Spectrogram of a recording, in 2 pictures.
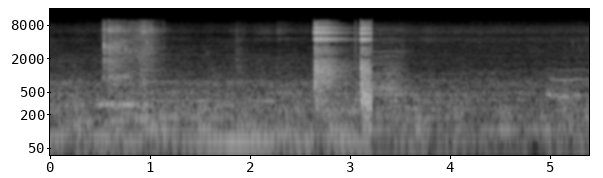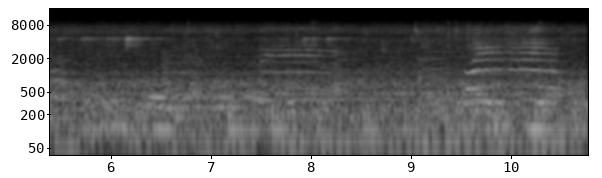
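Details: Indoors, a cat gives two short, clear meows late on, after loud bursts of a woman's Bengali speech and faint music in the background.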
